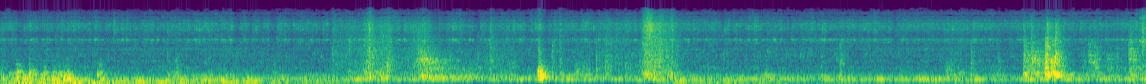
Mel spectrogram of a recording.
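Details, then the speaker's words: Crown hydronic boiler, no heat at start of heating season: purging second-floor zone with hose into bucket, irregular crackling and gurgling bursts with rushing water, a lot of trapped air in the heating pipes. "show the air coming out put the hose right in the bucket the air bubbles don't lie okay the crackling is air a lot of air"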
